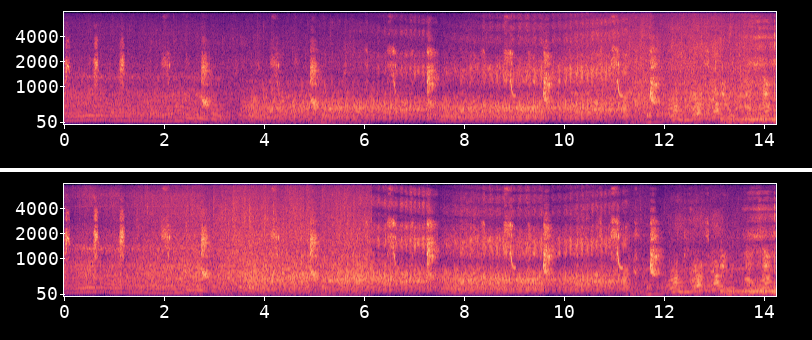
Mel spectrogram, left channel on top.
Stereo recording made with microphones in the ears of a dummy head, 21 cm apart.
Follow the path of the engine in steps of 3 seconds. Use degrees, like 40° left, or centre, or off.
70° right, 60° right, 30° right, 20° left, 50° left.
